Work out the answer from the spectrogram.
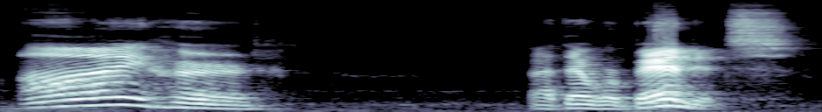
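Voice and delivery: put-on loud, slow drunken tavern voice; slurring drunk villager spilling gossip; drunk NPC. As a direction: bellow it like a tipsy drinker.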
